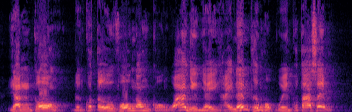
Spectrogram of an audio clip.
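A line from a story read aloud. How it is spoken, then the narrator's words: Angry roar. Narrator (Vietnamese): Lão thầy Lôi Điểu Nhiếp Hồn trợn mắt gầm lên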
